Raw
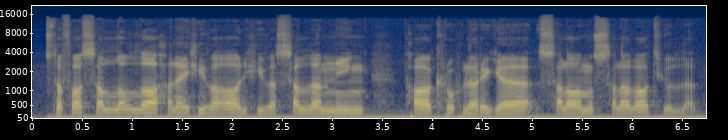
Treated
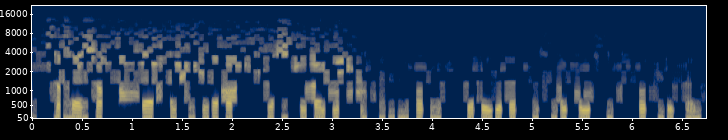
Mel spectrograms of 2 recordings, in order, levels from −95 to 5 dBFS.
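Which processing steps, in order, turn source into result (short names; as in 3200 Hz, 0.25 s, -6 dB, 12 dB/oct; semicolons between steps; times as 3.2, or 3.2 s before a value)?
random spectral dropouts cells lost 68%; low-pass sweep 4400 Hz -> 330 Hz, 3.04–3.56; gain +4.5 dB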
